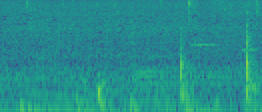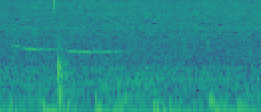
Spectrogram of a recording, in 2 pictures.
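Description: Gulab jamun dough balls deep-frying in oil on a low flame: a steady sizzle and bubbling. Four sharp clicks come between about one and three seconds in, with faint background music underneath.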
